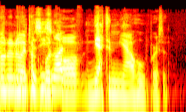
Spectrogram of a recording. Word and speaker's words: Netanyahu: Benjamin Netanyahu. Netanyahu.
